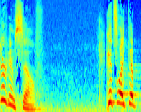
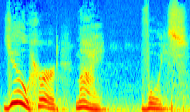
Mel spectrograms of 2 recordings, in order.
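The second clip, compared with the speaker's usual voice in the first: "You" drawn out, then each word slow and low; slow, weighty reading that leans on "You"; stress on You; 8 semitones lower, much slower than usual. Shown as a demonstration. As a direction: set "You" apart and let "voice" drop low. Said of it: "notice the shift".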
